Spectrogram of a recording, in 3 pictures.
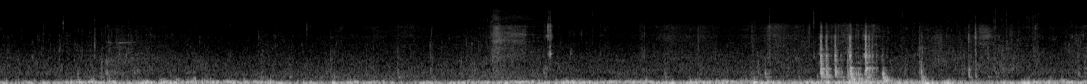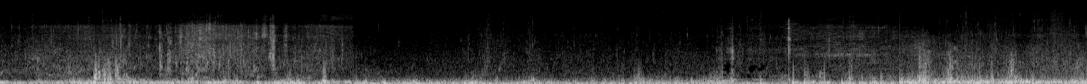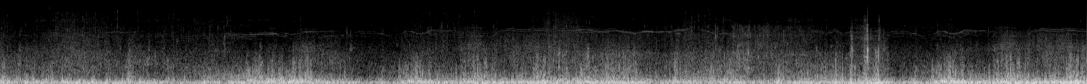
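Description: Wind buffeting the microphone of a camera mounted on a canoe, with water lapping against the hull on a choppy lake. The wind gets stronger in the second half, and there are a couple of brief louder noises about a third of the way in.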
